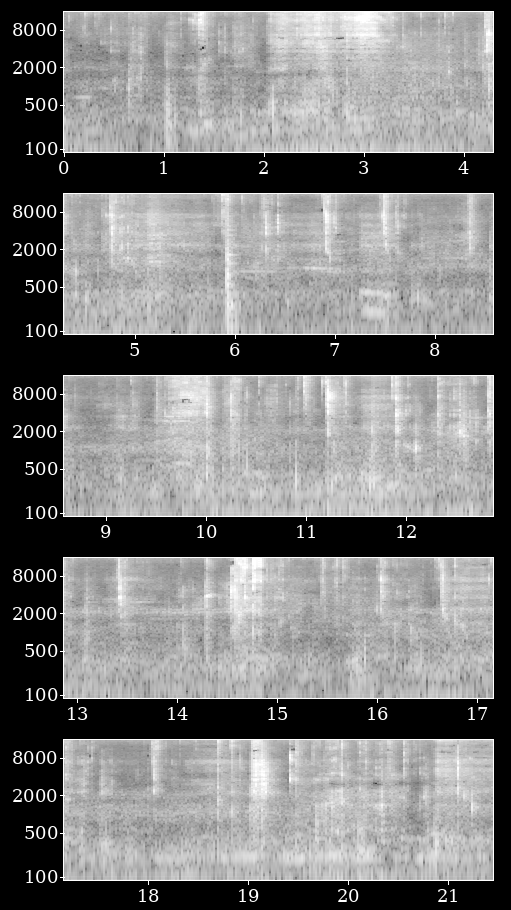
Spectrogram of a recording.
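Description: Close-miked eating: biting into a chicken drumstick and chewing chicken and rice, with many short, sharp wet mouth clicks and smacks.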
